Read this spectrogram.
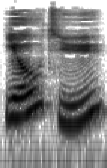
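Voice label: "you2ju2", Mandarin Chinese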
